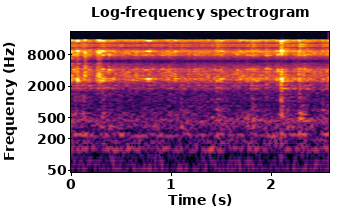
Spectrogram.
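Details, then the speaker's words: Bicycle rear derailleur on a stand with the cassette replaced by a single stud: low steady bass rumble under light drivetrain clicking as the chain spins; high limit screw loosened so the guide pulley sits outboard of the cog, misaligned. "it's actually now misaligned let's Okay do we hear the the rumbling there kind of a base sound that uh that's an extra noise"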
